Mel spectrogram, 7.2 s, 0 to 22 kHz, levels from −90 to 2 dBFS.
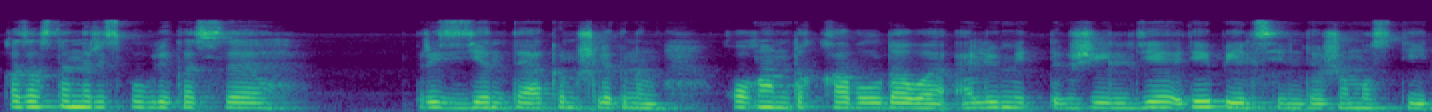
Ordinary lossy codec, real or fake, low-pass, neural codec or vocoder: none; real; 9.9 kHz; none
